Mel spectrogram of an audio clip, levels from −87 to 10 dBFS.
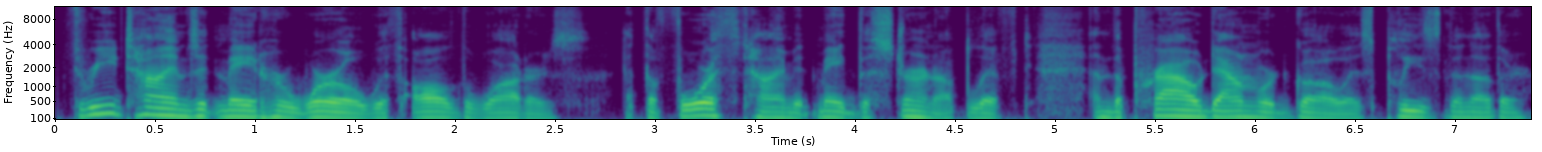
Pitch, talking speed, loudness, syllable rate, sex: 120 Hz, 220 wpm, -19 LUFS, 5.0 syllables/s, male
